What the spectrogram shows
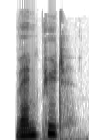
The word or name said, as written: VANDPYTS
